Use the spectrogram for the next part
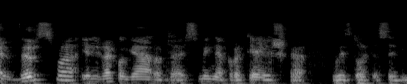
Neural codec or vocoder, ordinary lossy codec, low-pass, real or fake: none; MP3, 32 kbps; 7.2 kHz; real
